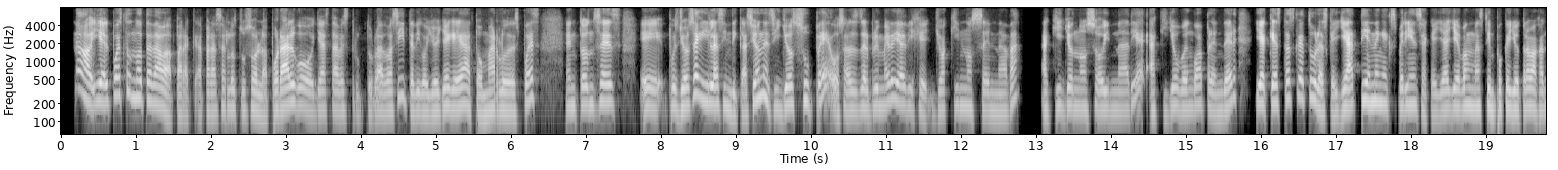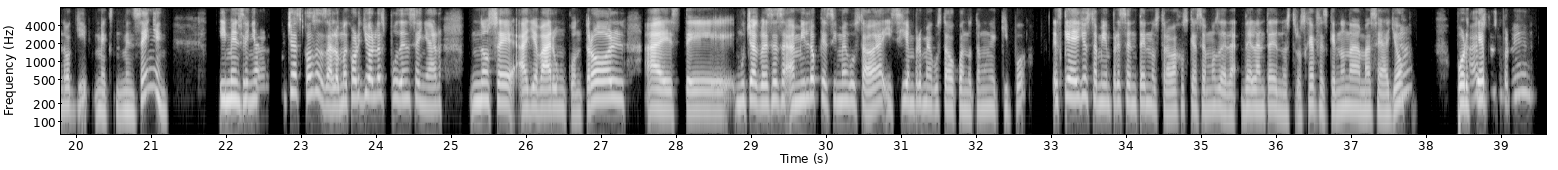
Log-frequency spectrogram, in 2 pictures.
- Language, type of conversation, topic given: Spanish, podcast, ¿Te gusta más crear a solas o con más gente?
- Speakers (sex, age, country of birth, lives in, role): female, 35-39, Mexico, Mexico, host; female, 50-54, Mexico, Mexico, guest
- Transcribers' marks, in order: none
